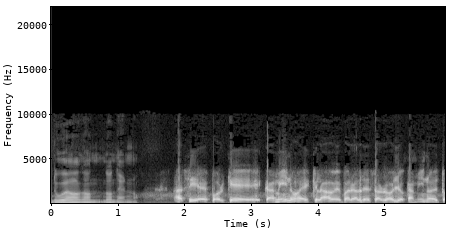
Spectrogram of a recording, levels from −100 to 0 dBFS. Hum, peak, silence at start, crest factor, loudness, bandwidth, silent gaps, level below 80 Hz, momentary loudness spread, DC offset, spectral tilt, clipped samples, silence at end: none; -4 dBFS; 0 s; 16 dB; -19 LUFS; 7.6 kHz; none; -50 dBFS; 13 LU; under 0.1%; -7 dB/octave; under 0.1%; 0 s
